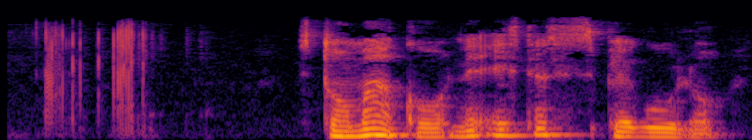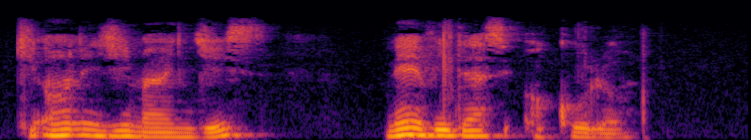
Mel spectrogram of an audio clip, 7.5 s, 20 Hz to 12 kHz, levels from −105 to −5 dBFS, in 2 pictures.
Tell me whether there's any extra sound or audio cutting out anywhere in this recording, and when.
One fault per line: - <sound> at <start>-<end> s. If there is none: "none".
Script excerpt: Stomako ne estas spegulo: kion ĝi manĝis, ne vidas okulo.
none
